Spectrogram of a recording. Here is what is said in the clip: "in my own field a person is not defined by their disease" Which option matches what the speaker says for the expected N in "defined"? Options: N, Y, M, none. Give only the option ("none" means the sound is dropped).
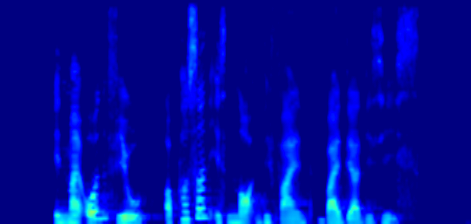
N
